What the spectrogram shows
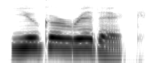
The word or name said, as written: ugaritic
